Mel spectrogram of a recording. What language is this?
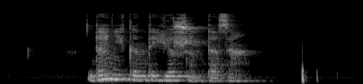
Mari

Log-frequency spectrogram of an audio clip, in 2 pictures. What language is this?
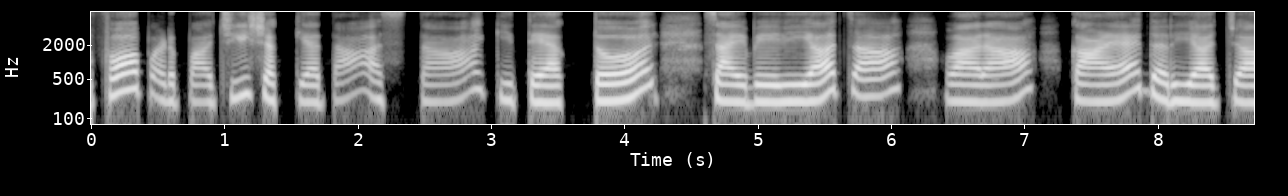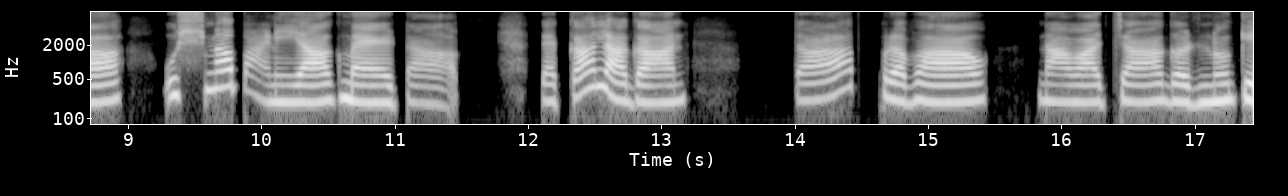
Konkani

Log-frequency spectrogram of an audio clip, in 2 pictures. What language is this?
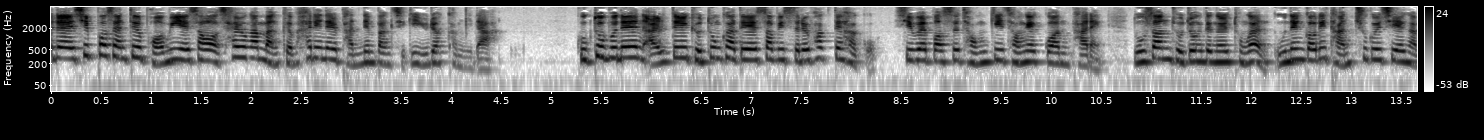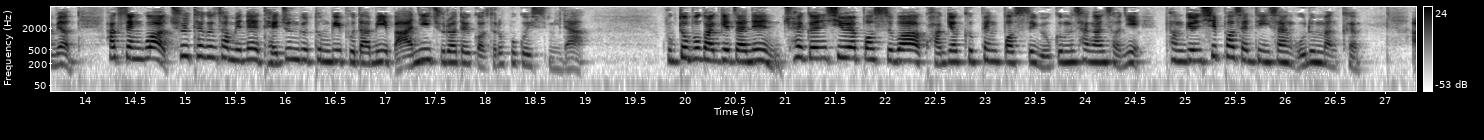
Korean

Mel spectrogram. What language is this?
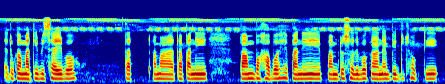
Assamese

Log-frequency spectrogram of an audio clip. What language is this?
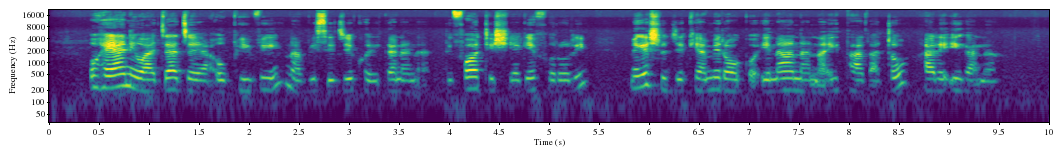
Kikuyu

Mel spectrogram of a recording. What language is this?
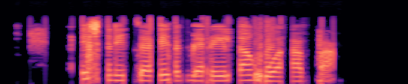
Swahili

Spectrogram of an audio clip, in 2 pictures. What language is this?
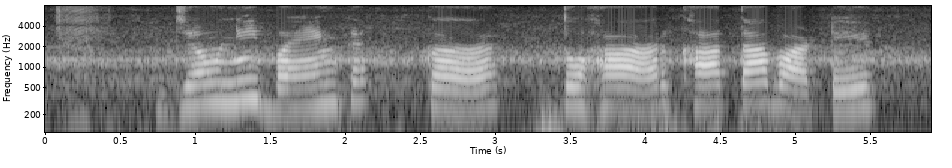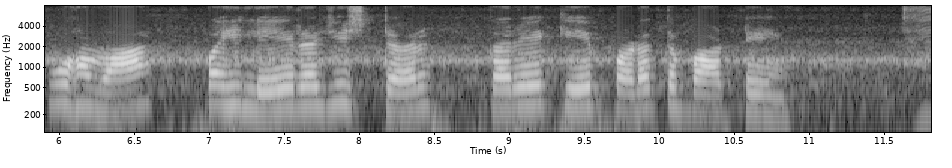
Bhojpuri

